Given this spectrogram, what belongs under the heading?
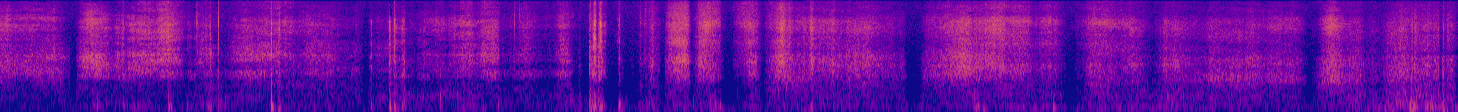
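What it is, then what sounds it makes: Paper cup with textured plastic sleeve, scratched. A small paper cup, a hollow open cylinder with a cardboard inner wall and a blue bumpy plastic outer sleeve, is held sideways and scratched with fingernails. The result is a steady, dry rasping and scraping with a bright, hissy edge. Occasional louder low thuds and brief pauses break up the scratching.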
